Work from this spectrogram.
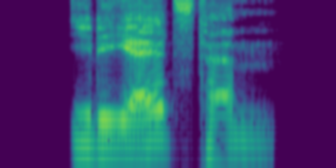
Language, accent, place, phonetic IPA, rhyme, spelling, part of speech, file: German, Germany, Berlin, [ideˈɛlstəm], -ɛlstəm, ideellstem, adjective, De-ideellstem.ogg
- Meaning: strong dative masculine/neuter singular superlative degree of ideell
